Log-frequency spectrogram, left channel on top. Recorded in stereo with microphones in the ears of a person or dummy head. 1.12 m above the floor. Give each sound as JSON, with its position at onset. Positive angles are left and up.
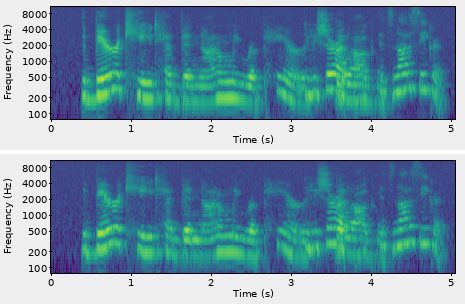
{"t": 0.4, "sound": "a woman speaking", "side_deg": 50, "distance_m": 0.6}
{"t": 3.2, "sound": "a woman speaking", "side_deg": 65, "distance_m": 1.0}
